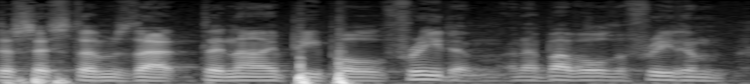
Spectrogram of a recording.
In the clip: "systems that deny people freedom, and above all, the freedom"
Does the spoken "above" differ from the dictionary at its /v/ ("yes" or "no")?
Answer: no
